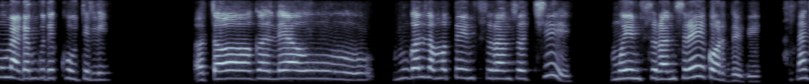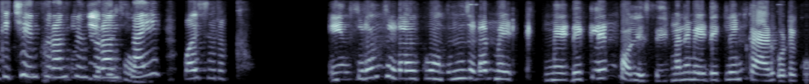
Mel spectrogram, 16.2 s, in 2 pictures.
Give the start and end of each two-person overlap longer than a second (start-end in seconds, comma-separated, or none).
none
